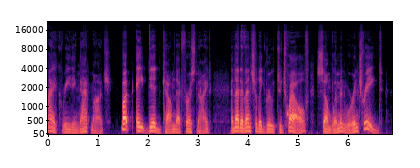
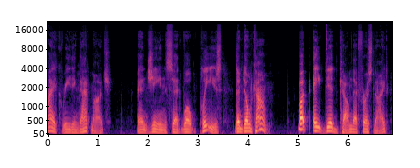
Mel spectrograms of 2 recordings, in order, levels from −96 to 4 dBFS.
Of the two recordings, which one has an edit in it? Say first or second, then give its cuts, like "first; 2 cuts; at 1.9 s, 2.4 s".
first; 2 cuts; at 1.4 s, 5.3 s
